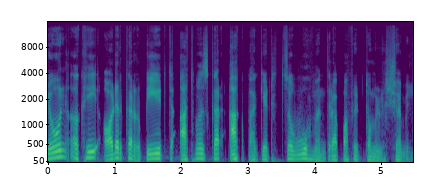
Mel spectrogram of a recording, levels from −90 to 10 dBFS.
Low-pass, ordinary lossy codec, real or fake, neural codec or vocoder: 14.4 kHz; none; fake; codec, 44.1 kHz, 7.8 kbps, DAC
